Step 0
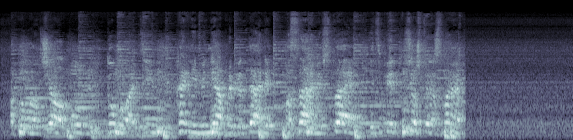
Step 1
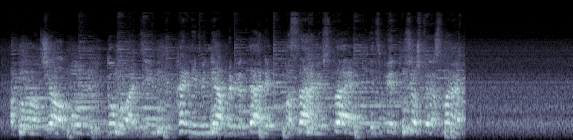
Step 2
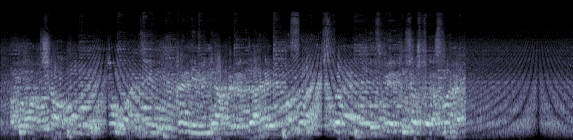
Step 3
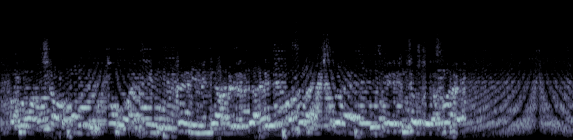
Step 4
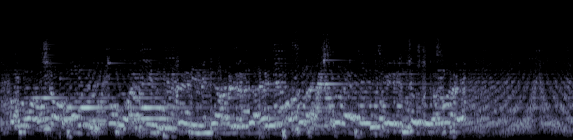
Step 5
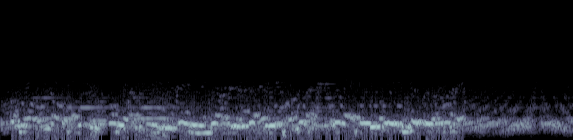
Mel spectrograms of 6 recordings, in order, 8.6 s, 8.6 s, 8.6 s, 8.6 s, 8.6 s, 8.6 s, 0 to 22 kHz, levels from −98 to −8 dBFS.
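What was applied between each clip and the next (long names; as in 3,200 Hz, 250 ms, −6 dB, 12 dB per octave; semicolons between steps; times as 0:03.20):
three-way crossover with the lows and the highs turned down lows −22 dB, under 310 Hz, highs −13 dB, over 2,300 Hz
in parallel at −10 dB: sine wavefolder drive 8 dB, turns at −6.5 dBFS; on the sum: brickwall limiter −19 dBFS, peak gain reduction 11 dB; through-zero flanger with one copy inverted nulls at 0.31 Hz, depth 7.7 ms; level −3 dB
expanding power law on the bin magnitudes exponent 1.9; level −3 dB
brickwall limiter −32 dBFS, peak gain reduction 8 dB; tuned comb filter 310 Hz, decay 0.75 s, mix 70%; feedback echo with a low-pass in the loop 386 ms, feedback 61%, low-pass 2,000 Hz, level −21 dB; level +8.5 dB
in parallel at −4 dB: wrap-around overflow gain 34 dB; on the sum: transistor ladder low-pass 510 Hz, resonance 45%; level +4.5 dB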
